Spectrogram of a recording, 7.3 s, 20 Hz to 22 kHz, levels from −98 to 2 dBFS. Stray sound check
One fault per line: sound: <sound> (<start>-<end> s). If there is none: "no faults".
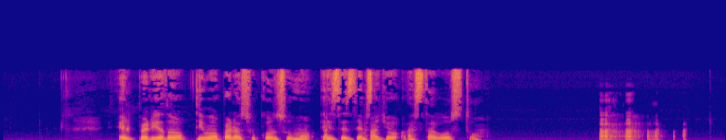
sound: laugh (6.0-6.9 s)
